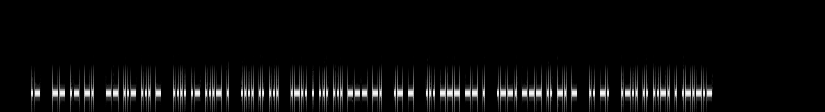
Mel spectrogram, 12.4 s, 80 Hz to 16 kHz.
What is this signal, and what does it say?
Morse code, heard as a keyed tone, about 44 wpm, 700 Hz. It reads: A MAN MUST HAVE HIS LESSON AT SOME POINT IN LIFE.
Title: Sentences from Top 1200 Words 45wpm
